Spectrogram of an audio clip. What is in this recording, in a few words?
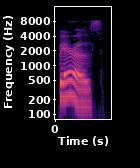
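"barrows", British English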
